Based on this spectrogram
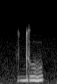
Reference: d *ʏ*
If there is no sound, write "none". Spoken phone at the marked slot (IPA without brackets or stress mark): u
